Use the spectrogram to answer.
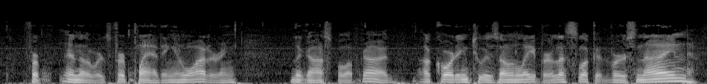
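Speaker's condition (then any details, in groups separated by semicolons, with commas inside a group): No condition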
